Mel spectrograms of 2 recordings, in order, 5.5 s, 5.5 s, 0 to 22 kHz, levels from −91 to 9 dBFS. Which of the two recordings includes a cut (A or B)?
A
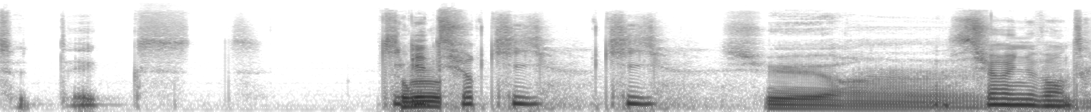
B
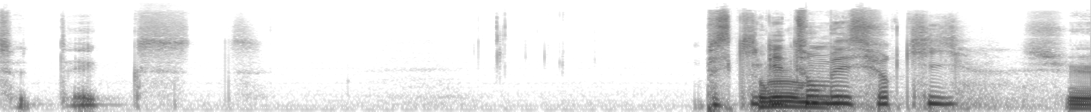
A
